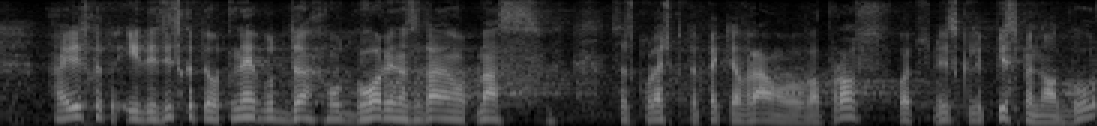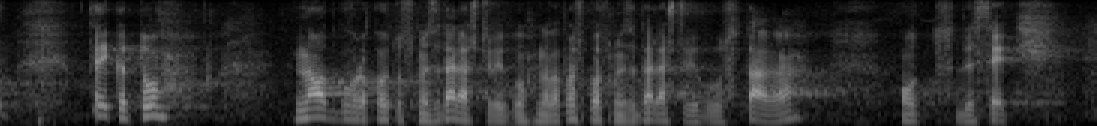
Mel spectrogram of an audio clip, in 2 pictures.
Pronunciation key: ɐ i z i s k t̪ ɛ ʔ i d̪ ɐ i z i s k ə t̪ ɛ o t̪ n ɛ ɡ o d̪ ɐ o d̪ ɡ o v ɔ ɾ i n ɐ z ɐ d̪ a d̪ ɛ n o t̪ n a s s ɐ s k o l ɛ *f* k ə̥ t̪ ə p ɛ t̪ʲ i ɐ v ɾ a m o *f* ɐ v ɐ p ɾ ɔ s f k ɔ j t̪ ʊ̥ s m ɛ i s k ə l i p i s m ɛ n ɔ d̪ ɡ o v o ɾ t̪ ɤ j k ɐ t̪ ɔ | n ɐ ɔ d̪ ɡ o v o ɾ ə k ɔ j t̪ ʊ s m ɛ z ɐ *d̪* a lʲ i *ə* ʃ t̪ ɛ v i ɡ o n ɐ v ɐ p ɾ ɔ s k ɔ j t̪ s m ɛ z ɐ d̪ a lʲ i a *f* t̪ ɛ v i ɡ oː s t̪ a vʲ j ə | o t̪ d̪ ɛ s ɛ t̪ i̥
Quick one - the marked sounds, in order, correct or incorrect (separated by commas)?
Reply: incorrect, incorrect, correct, incorrect, incorrect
